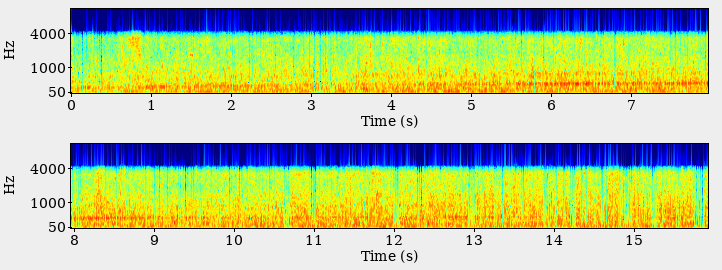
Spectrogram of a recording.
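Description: Running noise inside a moving road vehicle: a steady engine or motor hum and road rumble, with a tone that slowly rises in pitch as it picks up speed, and a few brief rattles in the second half.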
